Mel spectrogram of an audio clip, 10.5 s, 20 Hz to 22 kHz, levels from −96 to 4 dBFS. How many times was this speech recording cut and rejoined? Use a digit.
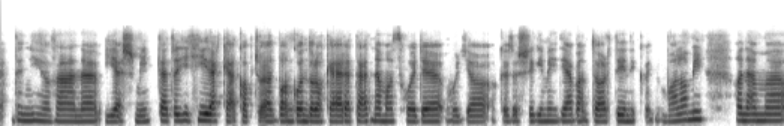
0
